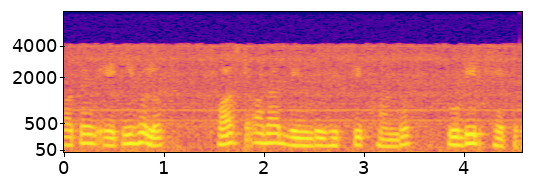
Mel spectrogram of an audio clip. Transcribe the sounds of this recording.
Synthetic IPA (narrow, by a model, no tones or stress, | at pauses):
ɔt̪ebeʈiɦolo | pʰʌsʈɔɖ̪aɾbind̪ʱubʱit̪ːiɾkʰɔɳɖo | ɾuɖiɾkʰeʈ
